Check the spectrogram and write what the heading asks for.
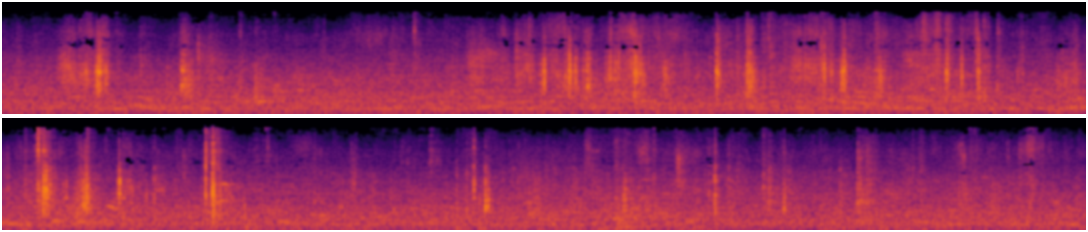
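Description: Classroom background: an indistinct murmur of voices with a scatter of sharp clicks and taps, busiest in the middle and thinning out towards the end.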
